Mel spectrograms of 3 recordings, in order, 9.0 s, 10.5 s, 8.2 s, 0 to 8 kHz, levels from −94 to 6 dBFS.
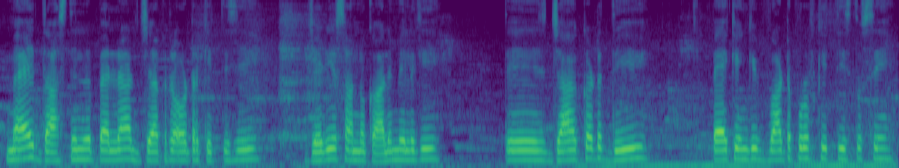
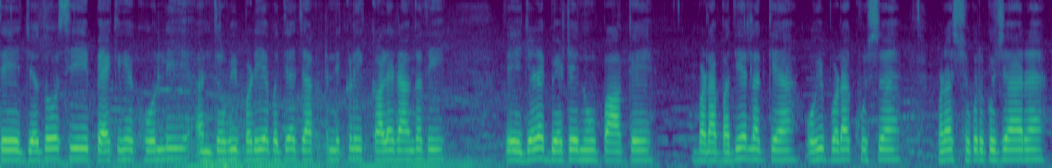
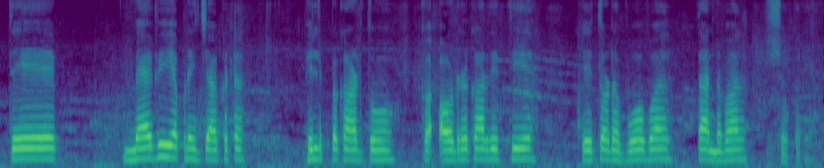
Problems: constant background noise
